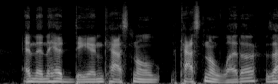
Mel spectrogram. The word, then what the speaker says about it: Castellaneta: this Adobe software, and then they had Dan Castellaneta. Is that how you pronounce his name?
